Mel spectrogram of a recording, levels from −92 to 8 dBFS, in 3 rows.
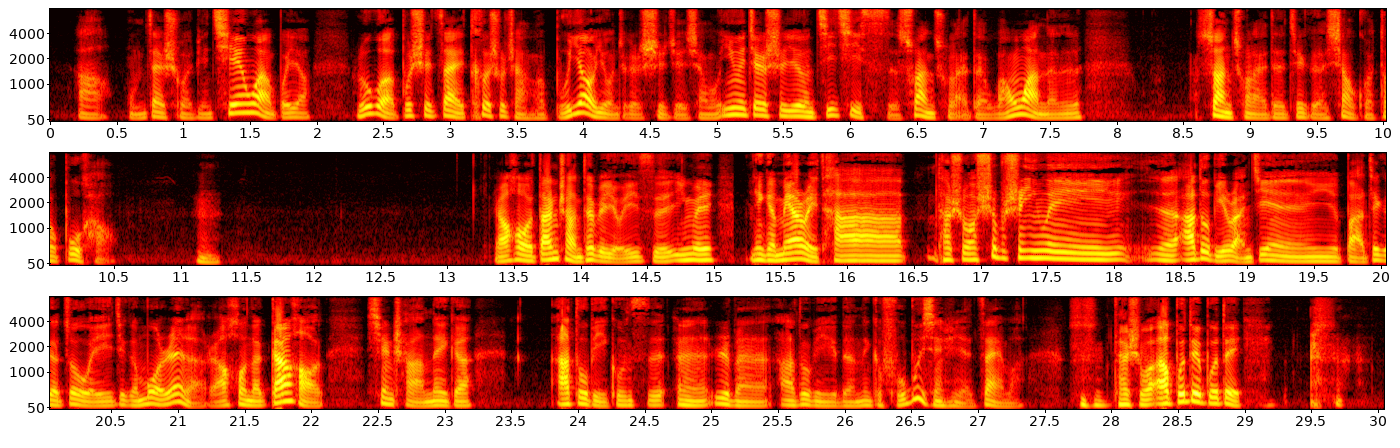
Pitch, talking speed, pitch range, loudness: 120 Hz, 275 characters per minute, 105-150 Hz, -21 LUFS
